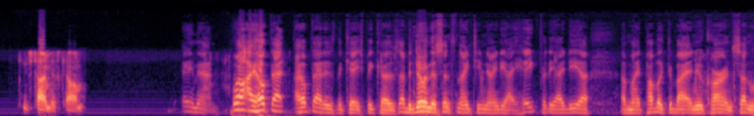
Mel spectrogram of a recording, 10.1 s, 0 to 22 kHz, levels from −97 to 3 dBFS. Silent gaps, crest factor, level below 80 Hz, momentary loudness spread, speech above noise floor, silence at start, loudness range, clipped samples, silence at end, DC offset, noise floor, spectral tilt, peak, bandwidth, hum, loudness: none; 16 dB; -54 dBFS; 17 LU; 43 dB; 0.3 s; 7 LU; under 0.1%; 0 s; under 0.1%; -63 dBFS; -6.5 dB/octave; -4 dBFS; 14 kHz; none; -20 LUFS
